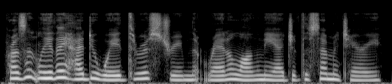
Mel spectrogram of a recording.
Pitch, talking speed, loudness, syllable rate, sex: 230 Hz, 245 wpm, -17 LUFS, 6.1 syllables/s, female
